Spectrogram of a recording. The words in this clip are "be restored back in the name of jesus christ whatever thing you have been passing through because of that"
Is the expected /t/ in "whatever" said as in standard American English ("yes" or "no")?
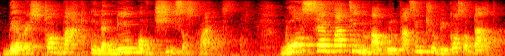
no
